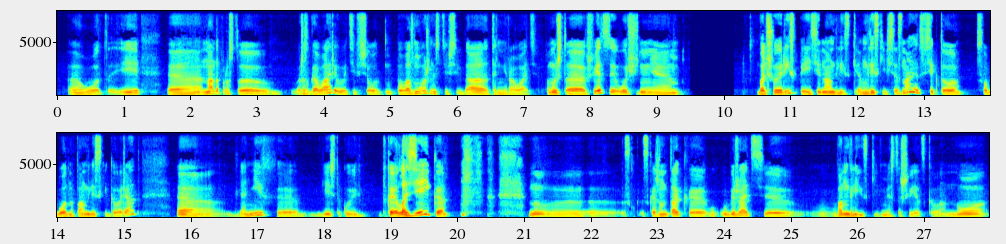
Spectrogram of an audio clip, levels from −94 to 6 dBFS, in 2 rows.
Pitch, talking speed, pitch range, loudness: 165 Hz, 100 wpm, 155-180 Hz, -21 LUFS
